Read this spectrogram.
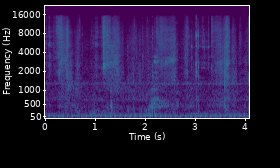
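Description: Clumps of soil fall and patter onto the ground.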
